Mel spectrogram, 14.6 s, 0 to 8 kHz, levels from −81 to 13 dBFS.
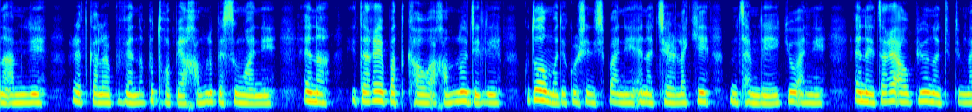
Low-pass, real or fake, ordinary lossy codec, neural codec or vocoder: none; real; none; none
